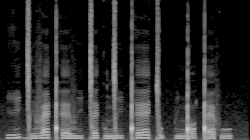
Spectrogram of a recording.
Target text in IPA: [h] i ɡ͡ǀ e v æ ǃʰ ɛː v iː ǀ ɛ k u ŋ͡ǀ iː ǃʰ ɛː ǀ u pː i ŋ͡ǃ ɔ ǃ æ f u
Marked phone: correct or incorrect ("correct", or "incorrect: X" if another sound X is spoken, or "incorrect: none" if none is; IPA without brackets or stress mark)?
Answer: incorrect: ɦ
